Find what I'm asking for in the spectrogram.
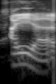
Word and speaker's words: paella: You're talking about Palela. – Yeah. Palela. – Paella, I believe is how it's pronounced.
